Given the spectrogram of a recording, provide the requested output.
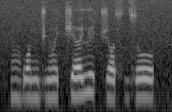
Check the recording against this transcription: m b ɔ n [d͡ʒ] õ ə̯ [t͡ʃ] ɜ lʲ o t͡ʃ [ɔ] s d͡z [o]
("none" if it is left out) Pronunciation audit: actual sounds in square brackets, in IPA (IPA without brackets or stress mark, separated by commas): d͡ʒ, t͡ʃ, ɔ, o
